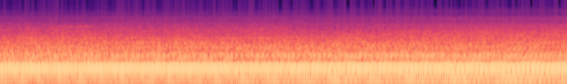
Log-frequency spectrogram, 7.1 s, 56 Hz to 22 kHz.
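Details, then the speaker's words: Subaru EJ207 fresh rebuild (new bearings and rods), first start on break-in oil, current map: steady boxer idle with even firing and faint light tapping; builder says slight piston slap normal for these pistons, needs break-in. "engine builder says uh that little bit of piston slap noise is normal for these pistons plus it's a brand new motor so it's got to be broken in"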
